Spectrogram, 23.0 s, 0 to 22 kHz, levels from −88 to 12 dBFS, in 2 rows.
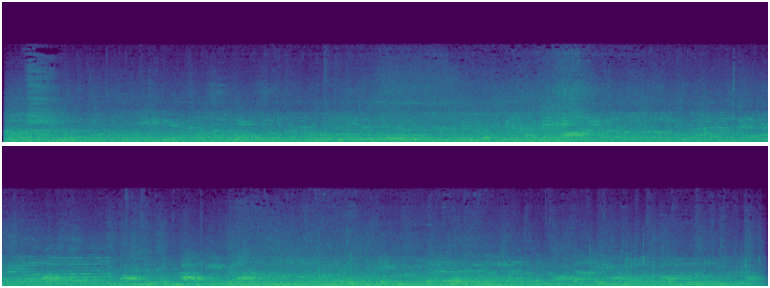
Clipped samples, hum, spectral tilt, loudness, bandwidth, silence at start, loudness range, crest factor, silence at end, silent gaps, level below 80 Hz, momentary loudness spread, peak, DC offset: under 0.1%; none; -5 dB/octave; -21 LUFS; 15.5 kHz; 0 s; 3 LU; 16 dB; 0 s; none; -60 dBFS; 5 LU; -6 dBFS; under 0.1%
